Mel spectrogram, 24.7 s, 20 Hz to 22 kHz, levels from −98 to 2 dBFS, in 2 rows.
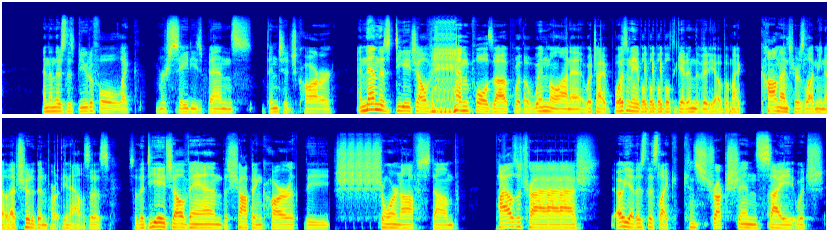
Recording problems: garbled, watery; slightly; nothing above 11.5 kHz
audio stuttering; 4 times, first at 6.5 s

